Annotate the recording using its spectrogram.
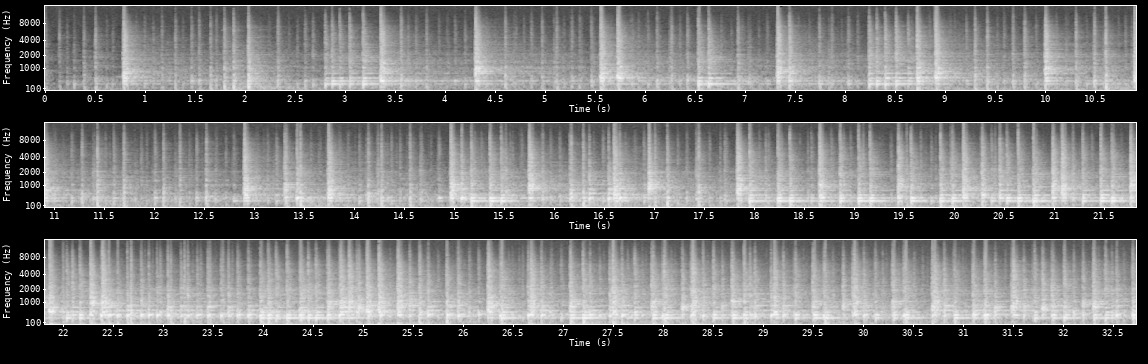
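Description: Live hand-drum solo on djembe-type drums: separate strikes with pauses at first, building in speed and loudness into fast, continuous drumming over the second half.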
